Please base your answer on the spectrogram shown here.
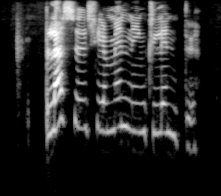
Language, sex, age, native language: Icelandic, male, 8, Icelandic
